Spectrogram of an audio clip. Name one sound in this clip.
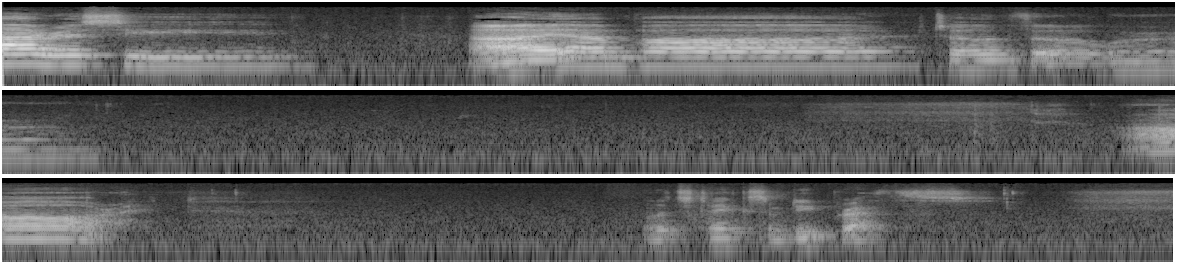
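A man speaks and chants expressively close by.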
